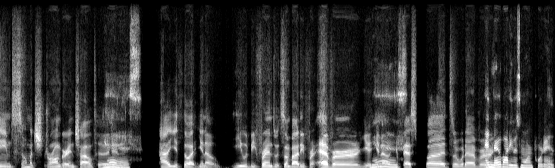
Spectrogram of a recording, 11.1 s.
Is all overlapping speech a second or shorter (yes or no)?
yes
